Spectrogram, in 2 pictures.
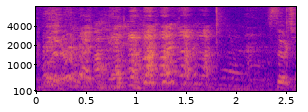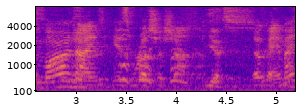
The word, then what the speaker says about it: Rosh Hashanah: One would be like more of a Eastern European pronunciation, one would be more modern Israeli pronunciation.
